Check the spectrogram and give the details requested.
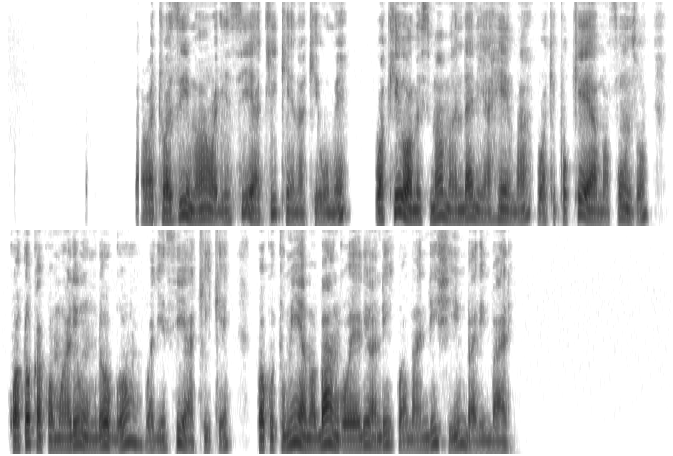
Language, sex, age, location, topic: Swahili, male, 25-35, Dar es Salaam, education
